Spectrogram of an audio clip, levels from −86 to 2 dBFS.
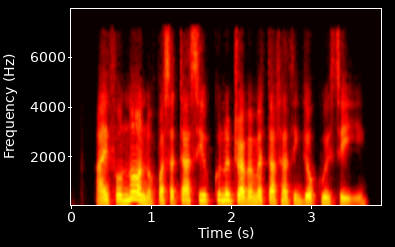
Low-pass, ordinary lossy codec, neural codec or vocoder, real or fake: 7.2 kHz; MP3, 48 kbps; codec, 16 kHz, 0.2 kbps, FocalCodec; fake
